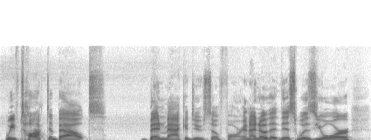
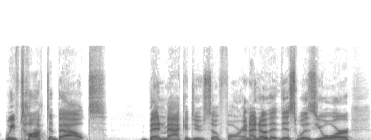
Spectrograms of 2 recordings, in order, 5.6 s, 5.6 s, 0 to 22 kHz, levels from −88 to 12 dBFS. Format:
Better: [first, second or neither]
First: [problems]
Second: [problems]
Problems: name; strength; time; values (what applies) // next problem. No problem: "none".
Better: second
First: hiss; faint; throughout; 30 dB below the speech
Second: none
